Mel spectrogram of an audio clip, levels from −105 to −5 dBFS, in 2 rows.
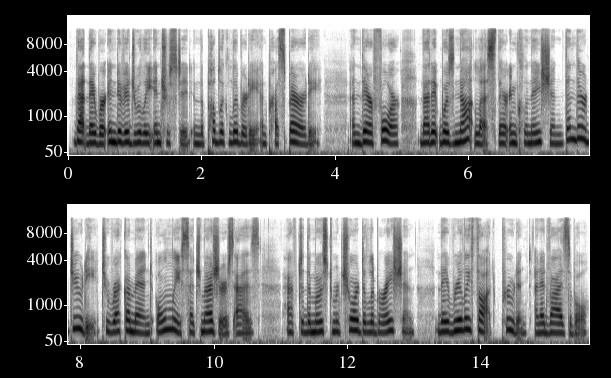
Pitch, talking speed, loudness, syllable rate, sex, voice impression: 230 Hz, 155 wpm, -17 LUFS, 5.7 syllables/s, female, very feminine, slightly young, slightly adult-like, very thin, slightly tensed, slightly weak, slightly dark, slightly hard, clear, fluent, slightly raspy, very cute, intellectual, slightly refreshing, sincere, slightly calm, very friendly, very reassuring, unique, elegant, very sweet, lively, kind, slightly modest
